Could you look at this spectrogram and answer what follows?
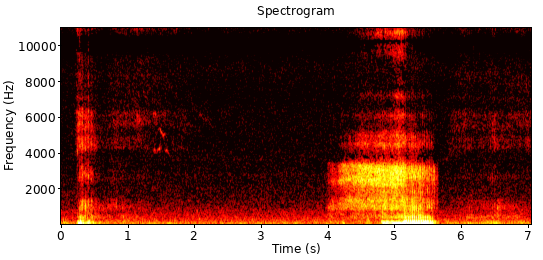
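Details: Sleeping Labrador Retriever: soft breathing with one deep, rumbling snore on an in-breath and a brief snort; dog snoring.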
